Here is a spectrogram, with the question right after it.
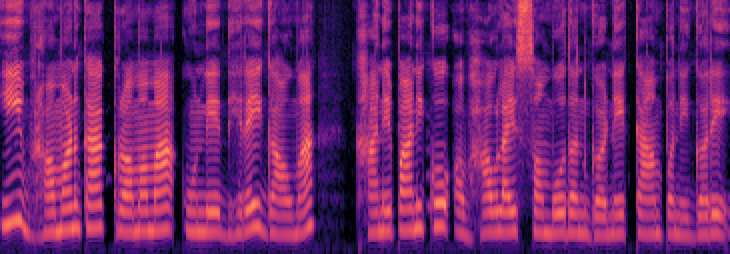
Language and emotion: Nepali, neutral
